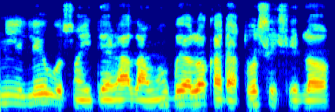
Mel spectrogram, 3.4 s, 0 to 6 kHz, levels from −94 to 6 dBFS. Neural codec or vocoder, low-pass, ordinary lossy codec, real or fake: none; 5.4 kHz; none; real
